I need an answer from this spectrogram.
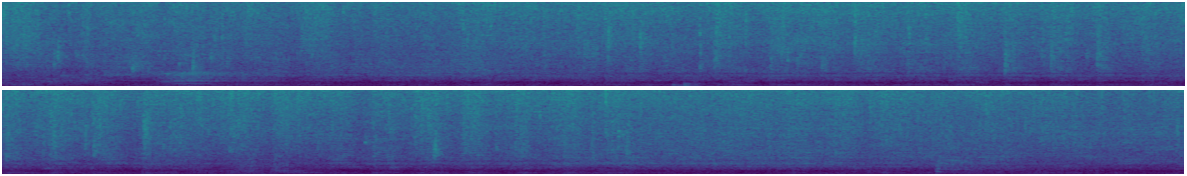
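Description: Water runs steadily to rinse hair during a hair wash, a continuous hiss that stays even from start to finish with no voices over it.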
